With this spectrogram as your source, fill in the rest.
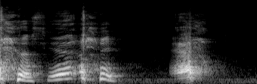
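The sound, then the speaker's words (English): A sneeze bursts out near the end from someone who sneezes repeatedly. It follows a few short, strained voiced sounds and stands loud and alone against quiet. “I'm multi-sneezer, excuse me. I didn't want to edit that out.”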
